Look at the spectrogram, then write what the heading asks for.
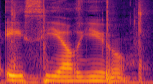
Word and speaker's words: ACLU: Sometimes a name is spelled out letter by letter and takes an article like the ACLU.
